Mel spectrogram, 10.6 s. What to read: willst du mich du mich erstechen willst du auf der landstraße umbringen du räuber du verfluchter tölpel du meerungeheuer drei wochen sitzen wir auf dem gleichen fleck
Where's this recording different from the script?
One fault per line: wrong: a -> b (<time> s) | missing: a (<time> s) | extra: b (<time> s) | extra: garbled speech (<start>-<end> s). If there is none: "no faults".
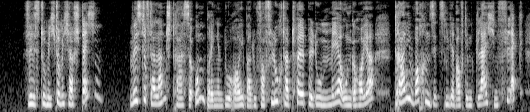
no faults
